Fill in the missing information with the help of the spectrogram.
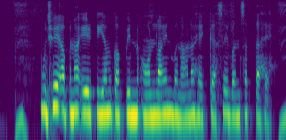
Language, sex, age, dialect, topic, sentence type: Hindi, female, 41-45, Garhwali, banking, question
